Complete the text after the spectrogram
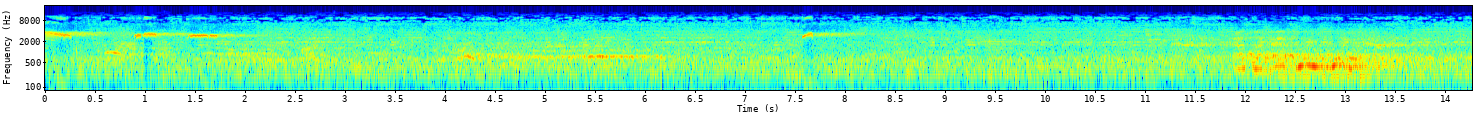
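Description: A large crowd murmurs and cheers throughout a big echoing arena.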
